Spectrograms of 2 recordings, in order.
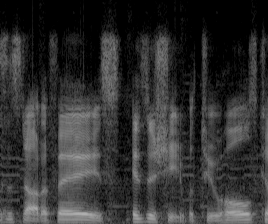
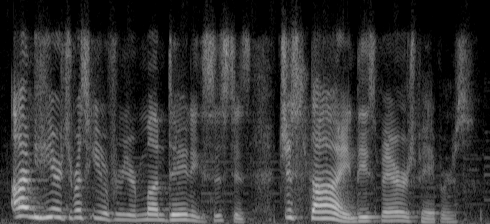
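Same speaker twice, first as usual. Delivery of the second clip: put-on anime pretty-boy voice; 8 semitones higher than usual. Voicing an interdimensional prince after being told to go anime: anime bishonen voice. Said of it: "Go for anime".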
